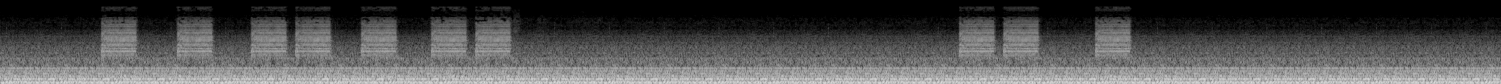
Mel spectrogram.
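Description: A diesel locomotive engine idles with a steady low rumble.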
